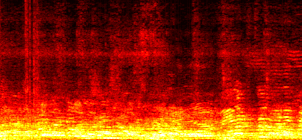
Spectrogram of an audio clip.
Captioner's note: crowd chattering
